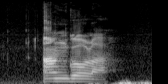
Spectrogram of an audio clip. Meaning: Angola (a country in Southern Africa)
- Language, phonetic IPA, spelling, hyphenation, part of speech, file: Czech, [ˈaŋɡola], Angola, An‧go‧la, proper noun, Cs-Angola.ogg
